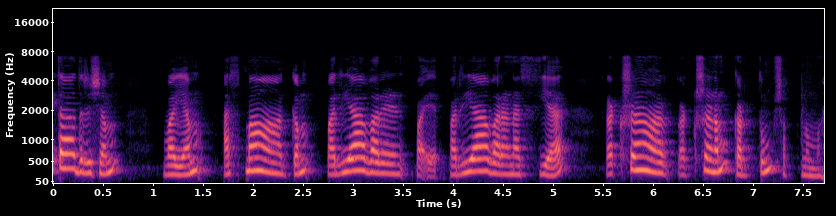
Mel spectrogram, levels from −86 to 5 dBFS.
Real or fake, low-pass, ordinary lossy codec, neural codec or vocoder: real; 7.2 kHz; none; none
